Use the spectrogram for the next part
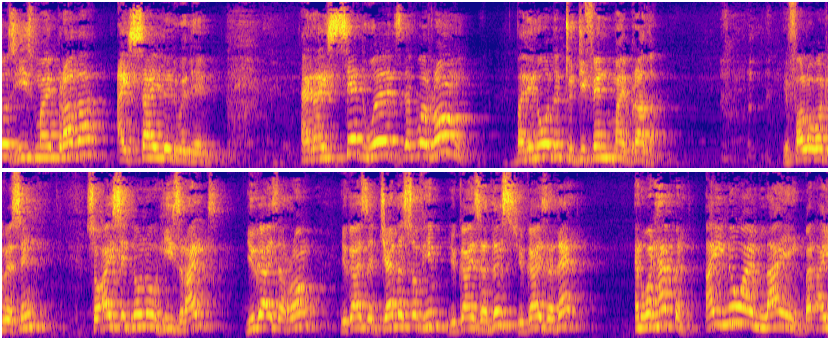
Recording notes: Jumu&#8217;ah Lecture from Bosmont Masjid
